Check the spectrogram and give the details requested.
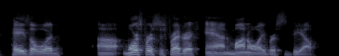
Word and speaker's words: Mahanoy: And then just from the Supreme Court's last term, there's Monoy versus BL. Looks like it's pronounced Mahanoy, but it's actually Monoy.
